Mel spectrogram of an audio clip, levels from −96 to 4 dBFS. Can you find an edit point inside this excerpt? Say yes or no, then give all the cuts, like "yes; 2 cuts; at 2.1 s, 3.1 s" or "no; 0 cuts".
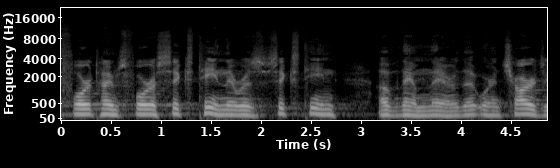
no; 0 cuts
